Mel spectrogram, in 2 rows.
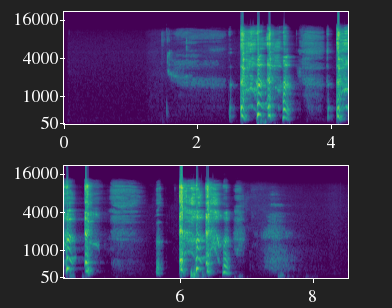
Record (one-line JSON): {"three_cough_length": "8.5 s", "three_cough_amplitude": 32768, "three_cough_signal_mean_std_ratio": 0.3, "survey_phase": "beta (2021-08-13 to 2022-03-07)", "age": "18-44", "gender": "Female", "wearing_mask": "No", "symptom_runny_or_blocked_nose": true, "symptom_shortness_of_breath": true, "smoker_status": "Ex-smoker", "respiratory_condition_asthma": false, "respiratory_condition_other": false, "recruitment_source": "Test and Trace", "submission_delay": "2 days", "covid_test_result": "Positive", "covid_test_method": "ePCR"}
